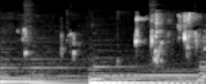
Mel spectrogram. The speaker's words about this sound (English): So what I'm going to do is I'm going to just break up this starter that's floating in my water by hand.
